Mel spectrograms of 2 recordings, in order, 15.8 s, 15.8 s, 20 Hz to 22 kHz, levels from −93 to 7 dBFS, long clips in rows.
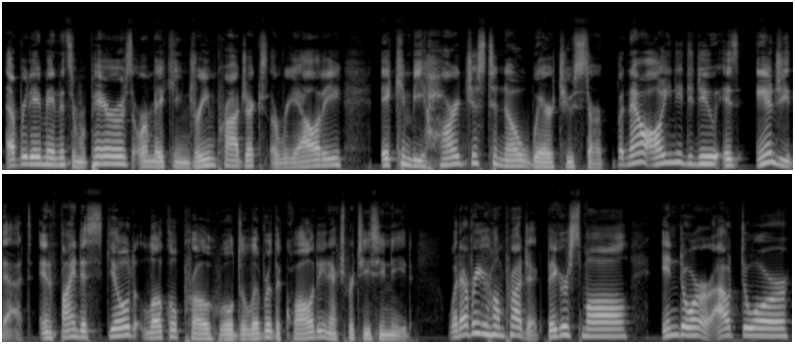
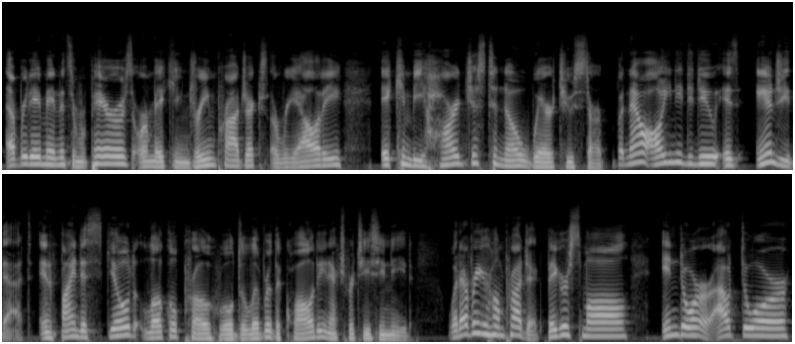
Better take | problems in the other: first | muffled; very slightly; fading above 3 kHz

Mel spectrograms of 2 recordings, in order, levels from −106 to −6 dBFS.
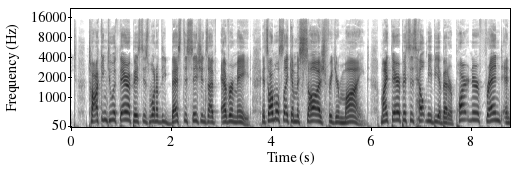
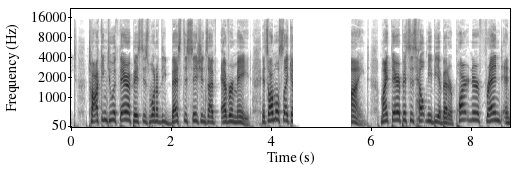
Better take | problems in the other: first | audio cutting out; at 4.5 s for 1 s

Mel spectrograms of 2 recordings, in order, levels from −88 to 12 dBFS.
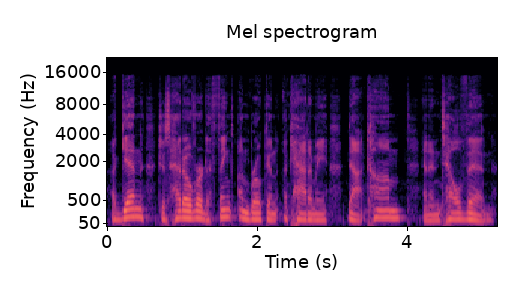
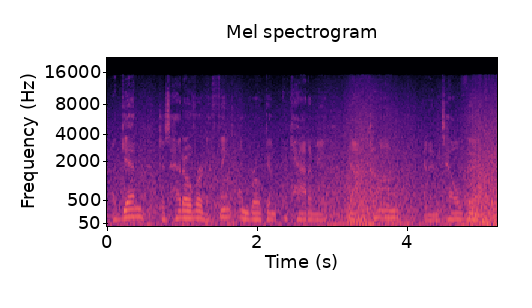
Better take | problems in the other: first | wind noise on the microphone; heavy; 1 dB below the speech

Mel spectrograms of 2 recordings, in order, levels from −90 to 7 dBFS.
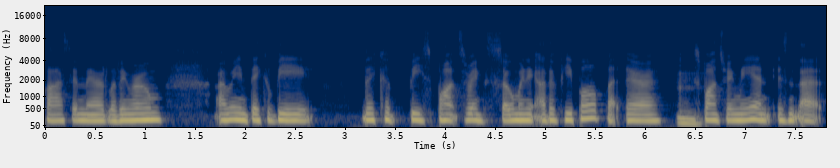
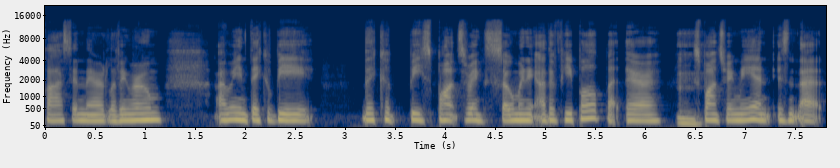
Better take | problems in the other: second | muffled; very; fading above 2.5 kHz

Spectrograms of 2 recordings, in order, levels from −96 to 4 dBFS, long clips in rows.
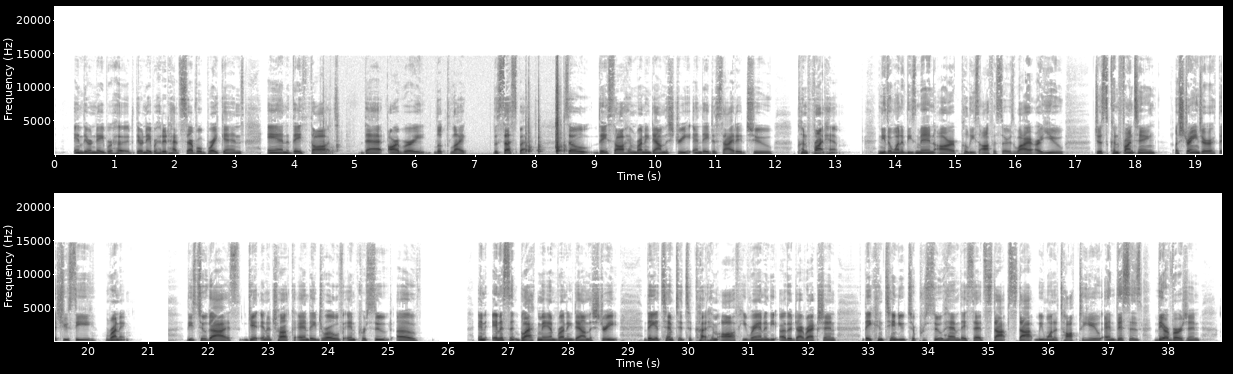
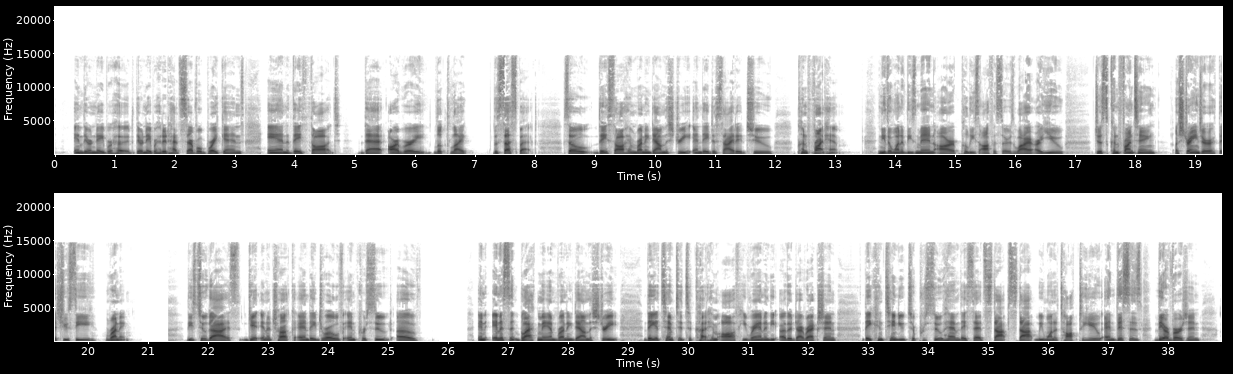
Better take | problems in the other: second | phone ringing; loud; at 8 s; peak 4 dB above the speech

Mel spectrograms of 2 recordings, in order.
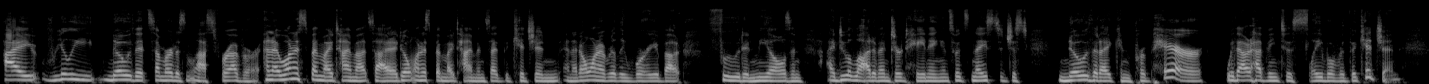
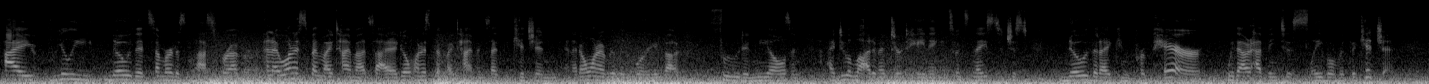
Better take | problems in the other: first | wind noise on the microphone; heavy; 4 dB below the speech

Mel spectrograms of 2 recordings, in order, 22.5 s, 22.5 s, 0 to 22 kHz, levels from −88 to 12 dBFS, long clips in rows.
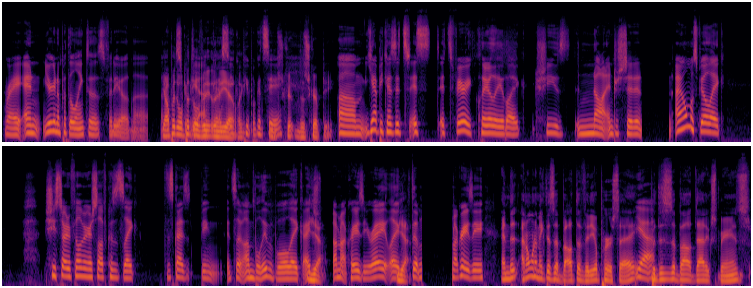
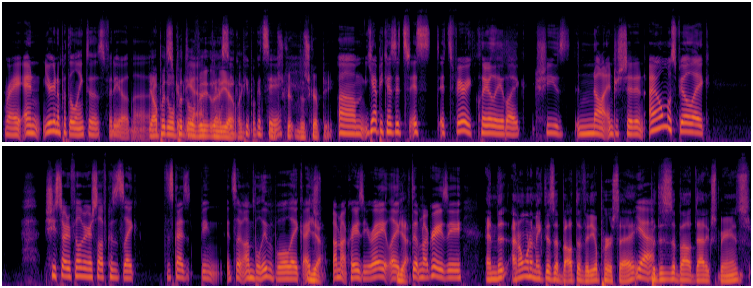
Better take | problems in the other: second | audio freezing; at 2 s, at 9.5 s and at 18 s

